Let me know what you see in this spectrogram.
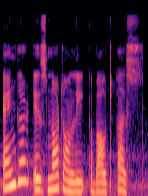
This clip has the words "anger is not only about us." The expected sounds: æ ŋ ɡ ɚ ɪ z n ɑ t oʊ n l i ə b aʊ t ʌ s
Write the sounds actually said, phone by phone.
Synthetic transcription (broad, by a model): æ ŋ ɡ ɚ ɪ z n ɑ t oʊ n l i ə b aʊ t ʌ s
